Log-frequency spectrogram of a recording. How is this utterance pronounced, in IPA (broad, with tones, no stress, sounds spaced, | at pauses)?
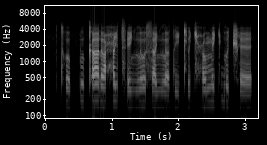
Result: tʰ o˧ pː u˥ kʼ a˥ ɾ ʌ˧ ħ i˥ t͡sʼ e˧ ʎ l o˥ s a˧ ʎ l ʌ˩ t i˩ cʰ ɯ˩ c ħ o˧ m e˥ c ɡʷ i˧ t͡ʃʰ ɛ˧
